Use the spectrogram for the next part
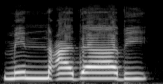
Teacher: حرف العین کی ادائیگی حلق کے درمیان والے حصے سے ہے. دال کو ہم زبان کے سر اور اوپر والے دانتوں کے اندرونی کناروں سے ادا کریں گے. · عین حروف الاظہار میں سے ہے تو ہم یہ نون ساکن ظاہر کریں گے اور بغیر غنہ سے یہ حکم کو ادا کریں گے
